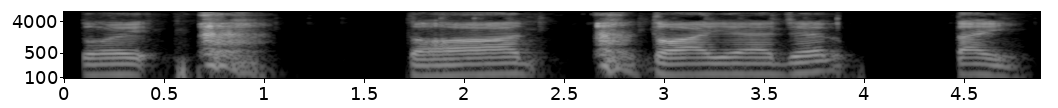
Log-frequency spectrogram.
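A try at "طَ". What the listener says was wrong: জের নই, জের নিচে থাকে আর উপরে আছে, যাবার হবে।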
